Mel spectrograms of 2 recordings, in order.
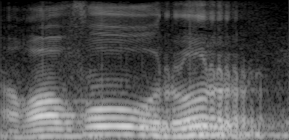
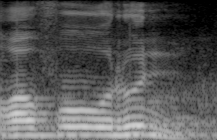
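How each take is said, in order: First: The final n merges into an r sound. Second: The final n is pronounced clearly. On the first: The speaker calls it right. "Dia kena masukkan ke dalam ra. Leburkan ra tu ke ra yang kedua" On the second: The speaker calls it wrong. "Kalau kita baca dengan jelas, dia akan bunyi Ghafurun. Itu salah"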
